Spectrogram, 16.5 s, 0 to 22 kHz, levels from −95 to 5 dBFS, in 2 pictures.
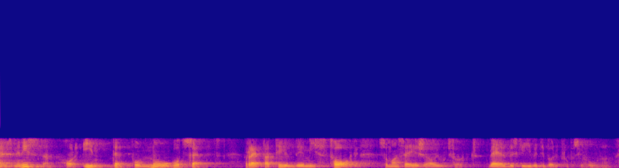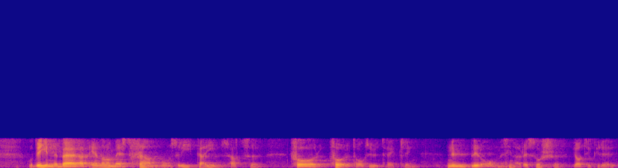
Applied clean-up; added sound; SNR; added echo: none; none; none; none.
